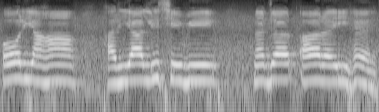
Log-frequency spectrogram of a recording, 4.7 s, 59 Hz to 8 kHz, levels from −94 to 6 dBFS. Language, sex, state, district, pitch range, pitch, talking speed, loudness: Hindi, female, Haryana, Charkhi Dadri, 225-240 Hz, 235 Hz, 115 wpm, -12 LUFS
